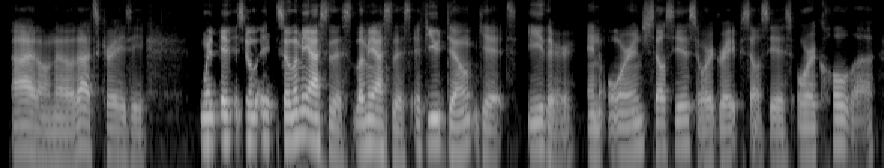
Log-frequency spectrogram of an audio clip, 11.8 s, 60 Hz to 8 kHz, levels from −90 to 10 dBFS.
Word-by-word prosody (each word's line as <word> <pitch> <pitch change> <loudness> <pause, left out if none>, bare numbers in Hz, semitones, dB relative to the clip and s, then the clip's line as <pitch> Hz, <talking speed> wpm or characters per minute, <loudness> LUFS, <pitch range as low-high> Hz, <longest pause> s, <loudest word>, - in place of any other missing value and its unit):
I 105 0 +3
don't 90 -2 -5
know, 85 0 -3
that's 115 -2 +1
crazy. 90 -3 -6 0.7
When 130 0 +4
it 140 0 +4
so 135 0 +2
it 135 -3 -2
so 135 +2 +4
let 145 +2 +5
me 165 0 +5
ask 130 -1 +8
this, 100 -5 -5
let 115 0 +3
me 125 0 +5
ask 115 -2 +3
this. 90 -3 -6
If 110 -1 -7
you 130 0 +5
don't 115 -2 -1
get 95 -3 -5 0.2
either 115 0 -3 0.2
an 95 0 -3
orange 105 +4 -3
Celsius 120 +2 -2
or 90 - -2
a 90 - -6
grape 95 0 -4
Celsius 85 -1 -6
or 100 -1 -1
a - - -4
cola 125 +4 -4
110 Hz, 170 wpm, -27 LUFS, 95-125 Hz, 0.7 s, ask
